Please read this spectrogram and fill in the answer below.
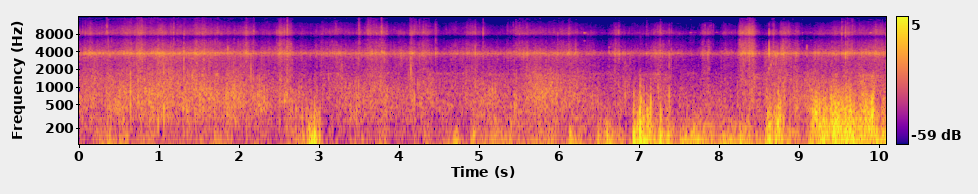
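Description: Wind buffeting the camera microphone, with dry prairie grass rustling and swishing against the walker as he pushes through it on foot. The rumble is gusty and uneven, swelling about seven seconds in and again near the end.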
